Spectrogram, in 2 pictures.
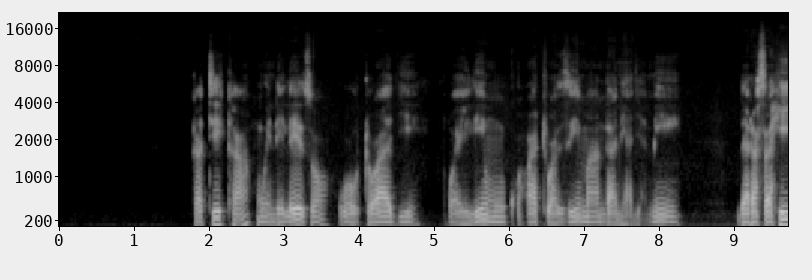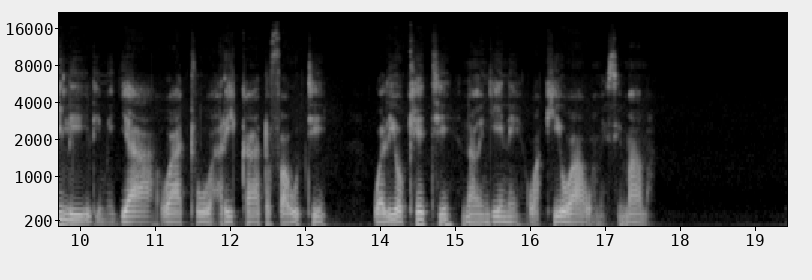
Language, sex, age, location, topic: Swahili, female, 25-35, Dar es Salaam, education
